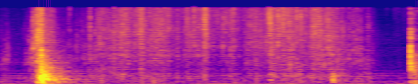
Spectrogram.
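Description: A single loud knock about half a second in, then a plastic food bag crinkling and rustling for about three seconds as it is handled.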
